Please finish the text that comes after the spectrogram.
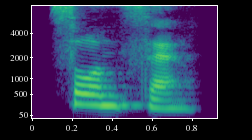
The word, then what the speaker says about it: Солнце: Солнце. Солнце. Right. L is mute. I'm not pronouncing it.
